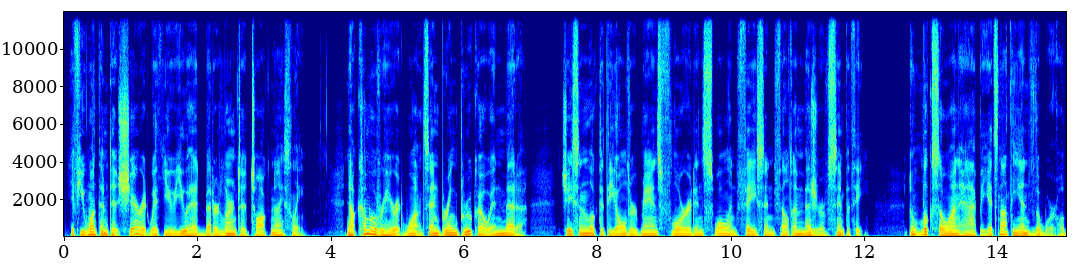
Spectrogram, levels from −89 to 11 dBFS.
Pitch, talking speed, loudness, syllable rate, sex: 100 Hz, 210 wpm, -19 LUFS, 5.5 syllables/s, male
